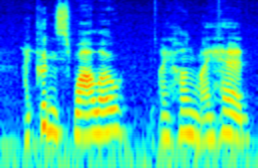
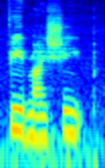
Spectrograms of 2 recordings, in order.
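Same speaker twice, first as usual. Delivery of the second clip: softer tender final charge; gentle; 7 dB quieter, slower than usual. Acted. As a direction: quietly hand over a lifelong job. Jesus gives Peter his life task.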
